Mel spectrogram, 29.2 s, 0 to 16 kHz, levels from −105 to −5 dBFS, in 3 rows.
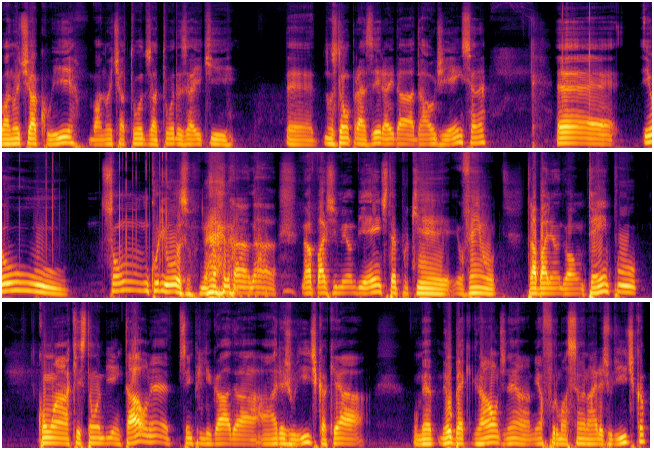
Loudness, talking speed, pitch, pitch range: -19 LUFS, 140 wpm, 125 Hz, 115-140 Hz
